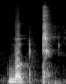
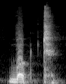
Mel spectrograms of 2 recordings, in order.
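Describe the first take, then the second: First: The ending is a t sound. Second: The same.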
